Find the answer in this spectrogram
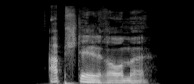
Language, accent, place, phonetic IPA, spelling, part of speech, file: German, Germany, Berlin, [ˈapʃtɛlˌʁaʊ̯mə], Abstellraume, noun, De-Abstellraume.ogg
- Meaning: dative of Abstellraum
